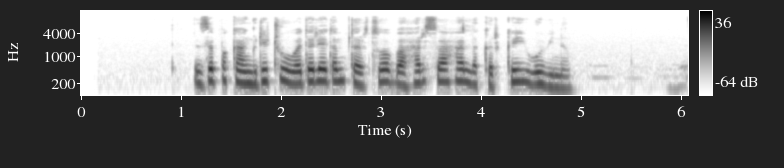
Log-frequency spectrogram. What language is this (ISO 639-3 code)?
pus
